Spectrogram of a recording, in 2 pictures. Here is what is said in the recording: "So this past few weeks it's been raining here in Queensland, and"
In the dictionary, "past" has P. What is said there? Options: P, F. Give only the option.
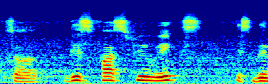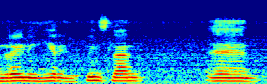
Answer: F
